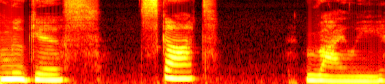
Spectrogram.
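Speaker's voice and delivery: menacing, sinister, threatening tone. Showing up unexpectedly, a girl greets three friends by name, menacing. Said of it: "Why'd you sound so menacing saying our names?".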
